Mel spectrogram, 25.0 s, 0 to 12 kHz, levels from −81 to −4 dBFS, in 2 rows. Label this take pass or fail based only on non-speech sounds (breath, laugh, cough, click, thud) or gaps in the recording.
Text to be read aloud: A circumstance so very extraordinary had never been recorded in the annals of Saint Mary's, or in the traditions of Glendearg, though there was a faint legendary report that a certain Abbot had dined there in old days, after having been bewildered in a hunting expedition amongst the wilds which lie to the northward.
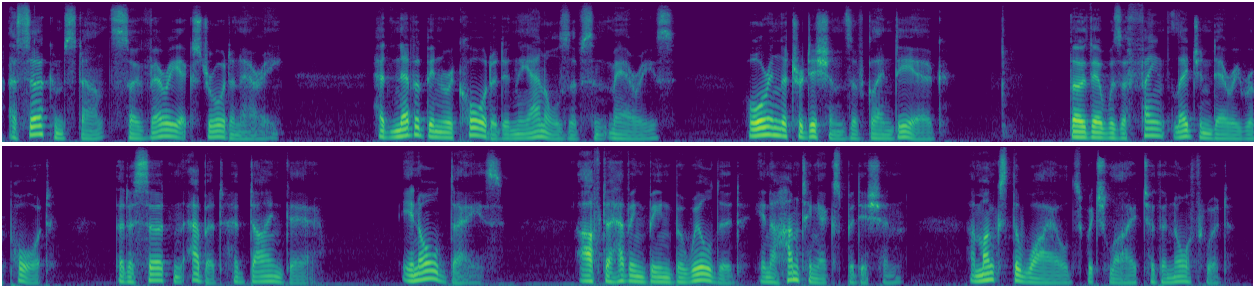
fail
